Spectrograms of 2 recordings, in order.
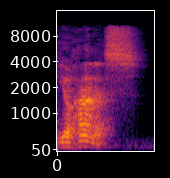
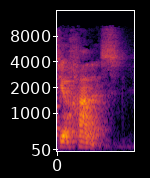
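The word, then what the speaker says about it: Ioannes: a guy whose name his name is spelled I Oh a n n es do you know how that's pronounced of course you don't but it's pronounced Johannes it's pronounced Johannes but nobody's going to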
